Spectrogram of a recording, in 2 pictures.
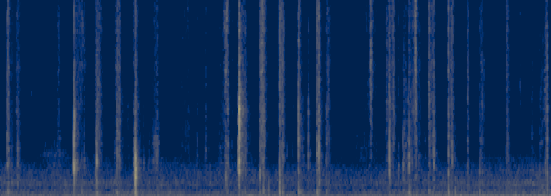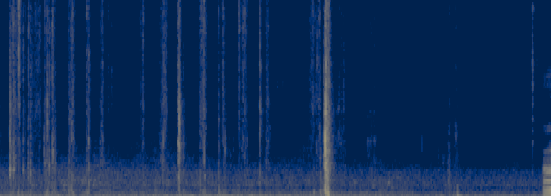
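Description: Tarot cards being shuffled by hand: continuous riffling and sliding with crisp flicks and occasional sharp snaps, close up and fairly quiet, with no voice over it.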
